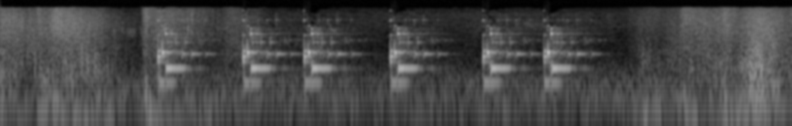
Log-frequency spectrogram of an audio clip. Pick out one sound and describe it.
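Short bright chimes ring out one after another.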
